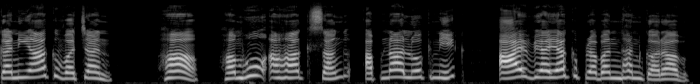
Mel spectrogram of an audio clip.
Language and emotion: Maithili, neutral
